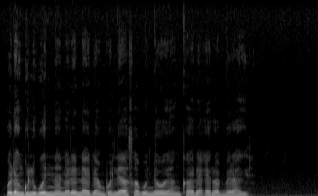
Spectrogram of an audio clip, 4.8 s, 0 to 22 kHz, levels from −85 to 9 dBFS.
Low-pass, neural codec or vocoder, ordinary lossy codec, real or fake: none; none; none; real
